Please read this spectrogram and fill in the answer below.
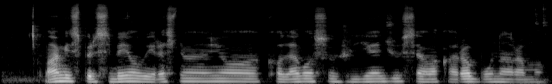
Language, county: Lithuanian, Marijampolė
